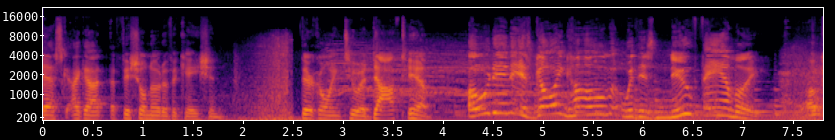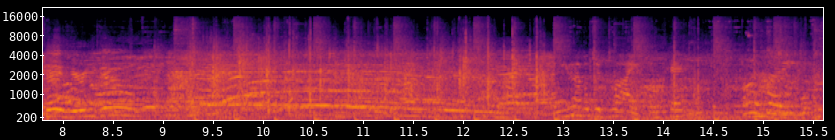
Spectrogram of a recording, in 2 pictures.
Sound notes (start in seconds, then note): 8.8 everyone applauds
